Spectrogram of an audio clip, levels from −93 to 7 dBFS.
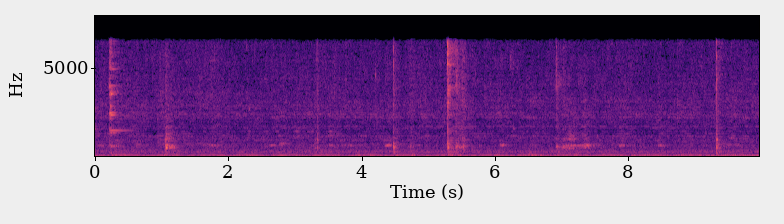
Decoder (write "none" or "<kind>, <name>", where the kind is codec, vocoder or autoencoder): none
